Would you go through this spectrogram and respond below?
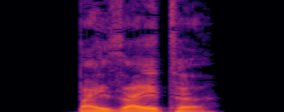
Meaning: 1. alternative form of zur Seite (“aside, to the side”) 2. away; out of one’s way; aside (more forceful, resolute; often figurative) 3. aside (to a place where one can talk in confidence)
- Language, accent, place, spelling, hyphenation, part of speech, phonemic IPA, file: German, Germany, Berlin, beiseite, bei‧sei‧te, adverb, /baɪ̯ˈzaɪ̯tə/, De-beiseite.ogg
